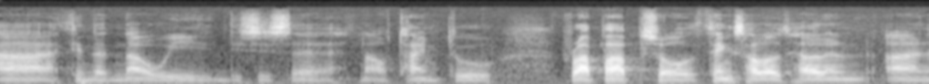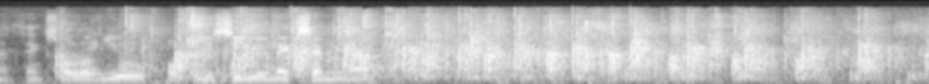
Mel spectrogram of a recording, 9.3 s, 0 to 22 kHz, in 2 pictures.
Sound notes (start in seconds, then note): 6.8 applause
